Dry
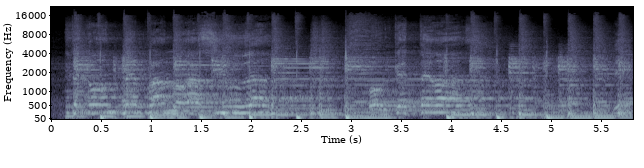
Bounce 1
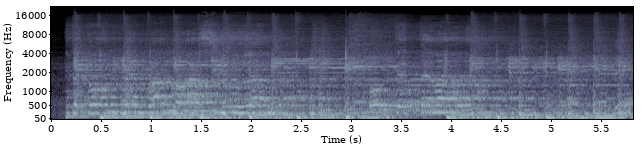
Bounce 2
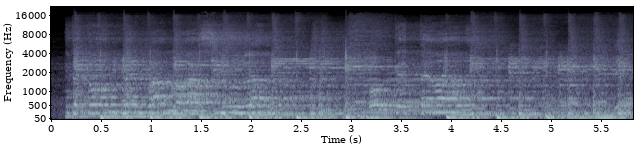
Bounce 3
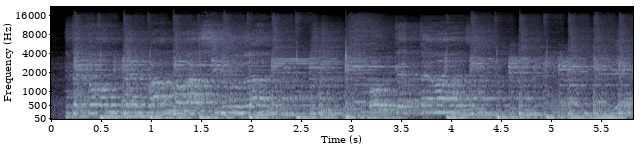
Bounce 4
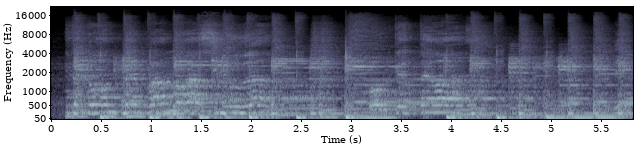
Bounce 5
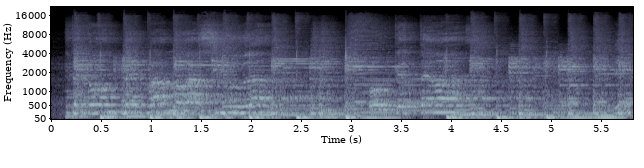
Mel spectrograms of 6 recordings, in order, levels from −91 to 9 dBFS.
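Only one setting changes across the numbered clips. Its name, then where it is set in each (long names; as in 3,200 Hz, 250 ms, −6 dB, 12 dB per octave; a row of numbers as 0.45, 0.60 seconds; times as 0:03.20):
reverb whose tail is shaped and stops, gate: 490, 320, 200, 80, 130 milliseconds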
